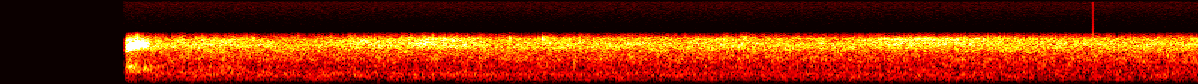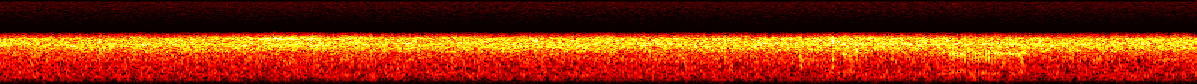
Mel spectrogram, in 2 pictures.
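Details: A steady, even hiss of broadband noise begins after a brief click and continues unchanged to the end, with no animal sound.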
